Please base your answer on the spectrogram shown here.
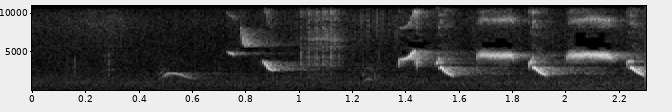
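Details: A short passage of high, sliding whistles that rise and fall, sung by a thrush nightingale at the Żerań Canal on 24 April 2022.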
